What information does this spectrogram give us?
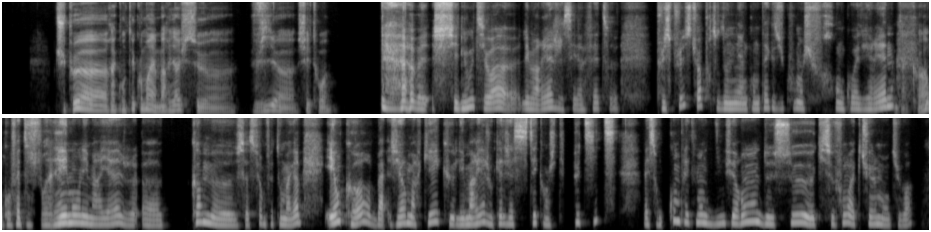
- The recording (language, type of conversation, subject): French, podcast, Comment se déroule un mariage chez vous ?
- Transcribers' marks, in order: laugh; stressed: "vraiment"; tapping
